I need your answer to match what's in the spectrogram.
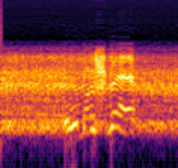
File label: eng near waypoint mood low, speech eng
